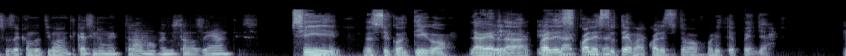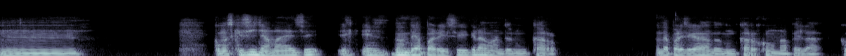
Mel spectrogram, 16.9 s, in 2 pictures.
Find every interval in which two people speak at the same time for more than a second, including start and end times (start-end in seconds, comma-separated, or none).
4.9-6.3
